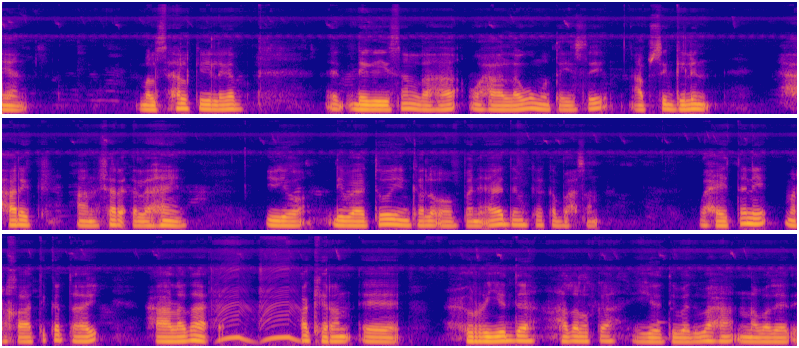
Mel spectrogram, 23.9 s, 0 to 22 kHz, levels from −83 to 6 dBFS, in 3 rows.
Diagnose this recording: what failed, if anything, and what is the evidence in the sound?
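Listening closely to the speech, nothing stood out as a fault at any stage of the chain.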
